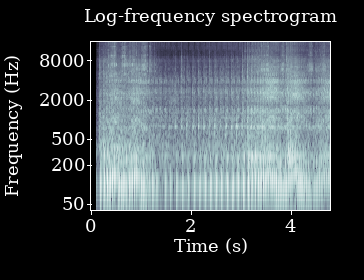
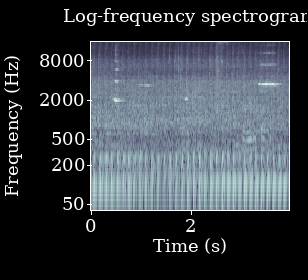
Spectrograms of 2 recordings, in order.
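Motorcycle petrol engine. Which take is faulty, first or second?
first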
